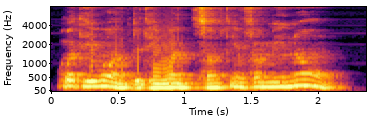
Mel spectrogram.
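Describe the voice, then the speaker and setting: A man's voice: a little high, brisk, warm tone, echoey room, low-quality recording. A man preaching to a caller with great passion. He fires off repeated rhetorical questions and speaks English with non-native grammar.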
